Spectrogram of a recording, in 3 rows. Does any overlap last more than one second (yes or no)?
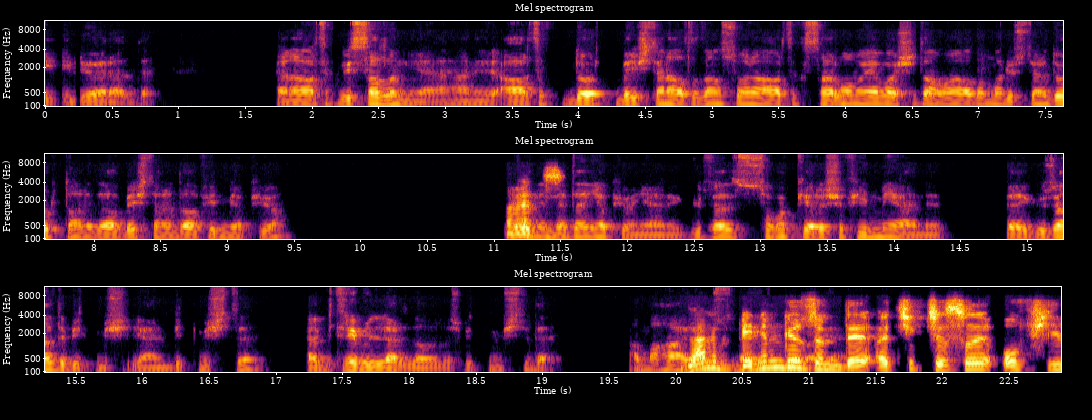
yes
